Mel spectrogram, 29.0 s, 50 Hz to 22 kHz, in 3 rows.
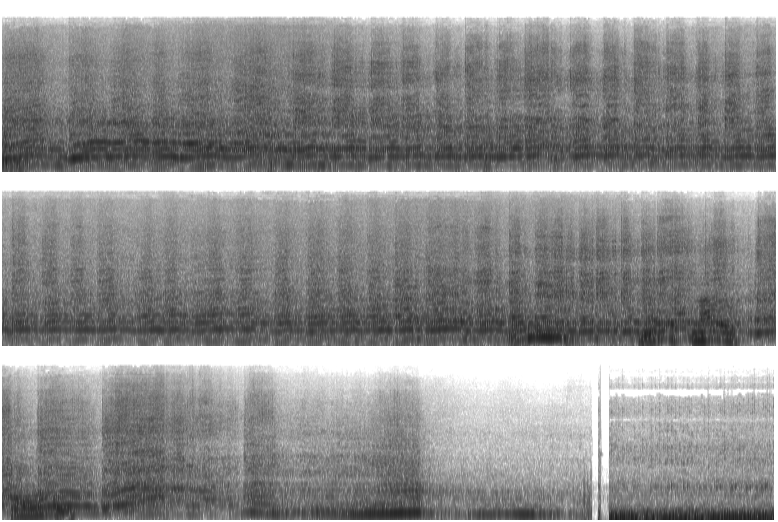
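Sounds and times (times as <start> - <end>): car engine revving high: 0.0 - 24.9.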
